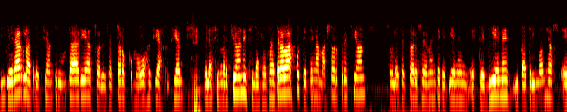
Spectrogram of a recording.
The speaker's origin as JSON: {"language": "Spanish", "country": "Argentina", "said": "Como argentina, argentinos"}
